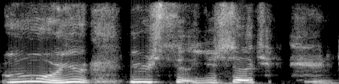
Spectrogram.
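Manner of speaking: high, loud mocking jeer; mock taunting. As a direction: imitate an over-the-top online heckler. Voicing the spam edits they expect.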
